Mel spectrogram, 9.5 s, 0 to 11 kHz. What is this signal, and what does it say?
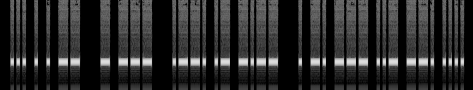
Morse code, heard as a keyed tone, about 20 wpm, 1000 Hz. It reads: SEEM TO PAY ENOUGH
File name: qotdfiles / 20wpm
